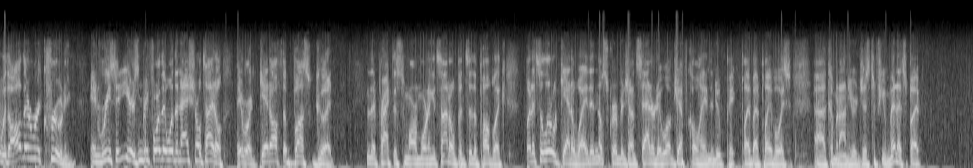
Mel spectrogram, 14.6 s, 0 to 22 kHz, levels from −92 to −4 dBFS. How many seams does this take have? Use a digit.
2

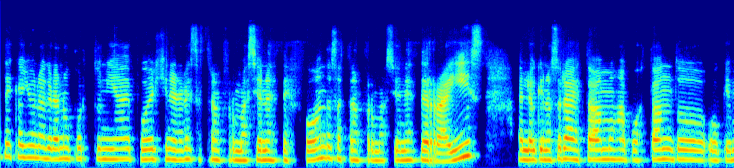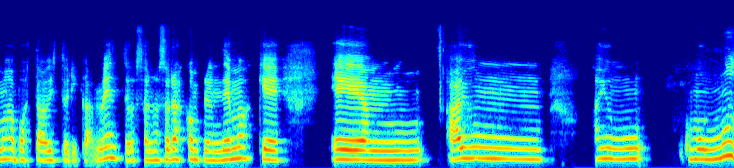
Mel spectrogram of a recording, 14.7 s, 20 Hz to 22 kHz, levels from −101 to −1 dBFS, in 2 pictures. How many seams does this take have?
0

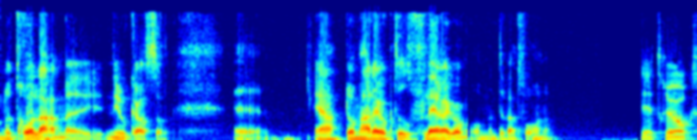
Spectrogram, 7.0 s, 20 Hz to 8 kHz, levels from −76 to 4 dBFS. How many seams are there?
1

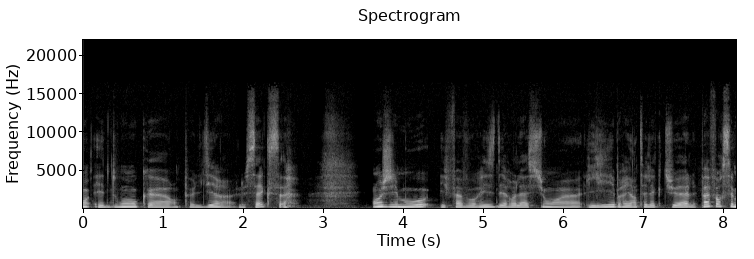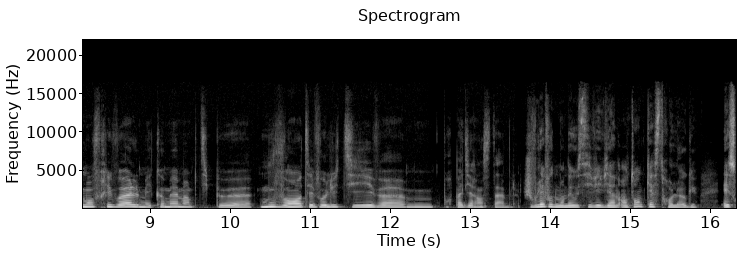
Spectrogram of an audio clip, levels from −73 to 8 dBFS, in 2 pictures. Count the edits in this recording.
1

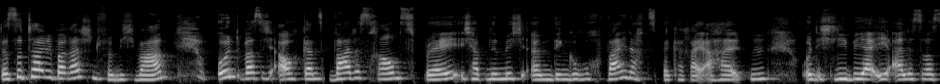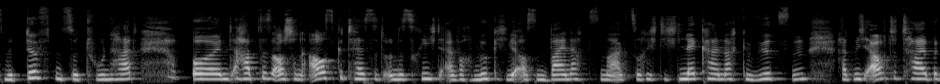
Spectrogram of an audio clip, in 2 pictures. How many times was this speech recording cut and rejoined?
1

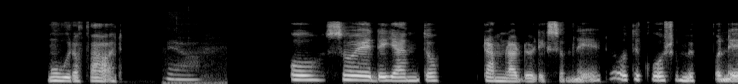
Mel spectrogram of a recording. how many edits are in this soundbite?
1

